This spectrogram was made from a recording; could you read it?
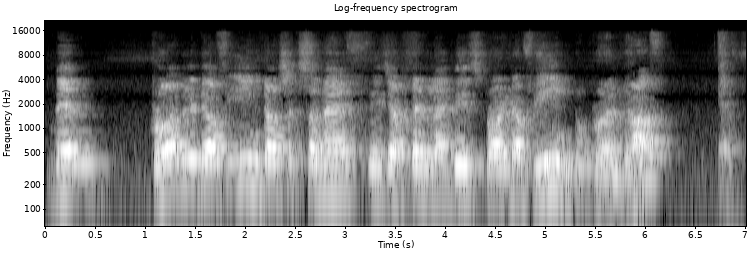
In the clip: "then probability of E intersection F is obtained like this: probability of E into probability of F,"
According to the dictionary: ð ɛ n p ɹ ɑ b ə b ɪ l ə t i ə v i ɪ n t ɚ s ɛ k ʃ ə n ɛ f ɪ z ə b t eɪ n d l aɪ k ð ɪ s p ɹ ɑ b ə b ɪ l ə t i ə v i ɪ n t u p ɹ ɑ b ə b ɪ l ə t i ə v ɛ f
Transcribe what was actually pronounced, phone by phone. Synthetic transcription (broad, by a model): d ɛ n p ɹ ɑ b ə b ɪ l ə t i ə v i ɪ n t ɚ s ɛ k s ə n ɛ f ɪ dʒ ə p t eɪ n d l aɪ k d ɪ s p ɹ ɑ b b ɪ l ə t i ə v i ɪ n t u p ɹ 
